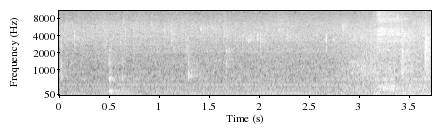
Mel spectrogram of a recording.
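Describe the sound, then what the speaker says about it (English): Leeks and onions frying and caramelizing in a pan, a steady close sizzle and crackle with light stirring and a brief louder hiss near the end. "So the leeks and onions are starting to caramelize nicely"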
